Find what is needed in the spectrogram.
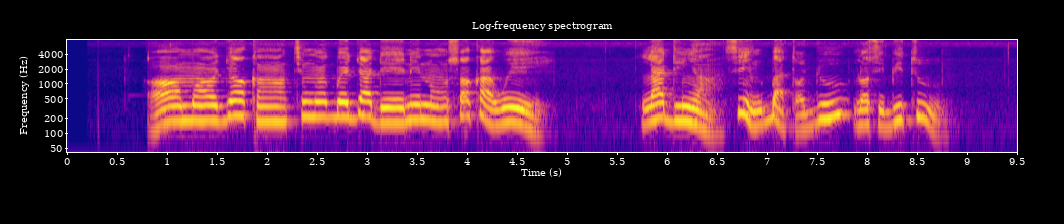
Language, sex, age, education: Yoruba, male, 46-60, tertiary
